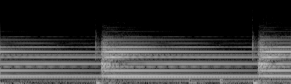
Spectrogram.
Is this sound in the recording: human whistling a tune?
no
